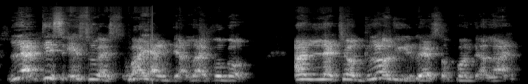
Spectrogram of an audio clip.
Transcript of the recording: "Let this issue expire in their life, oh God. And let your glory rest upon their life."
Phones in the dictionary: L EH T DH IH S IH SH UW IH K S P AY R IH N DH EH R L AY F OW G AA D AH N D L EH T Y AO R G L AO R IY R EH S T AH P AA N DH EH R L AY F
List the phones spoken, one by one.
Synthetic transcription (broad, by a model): L EH T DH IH S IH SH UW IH S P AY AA IH N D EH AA L AY F OW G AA AH N L EH T Y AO G L AO R IY R EH S T AH P AA N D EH L AY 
